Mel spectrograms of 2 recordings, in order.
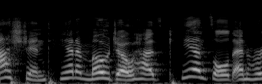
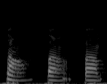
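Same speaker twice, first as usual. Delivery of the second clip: low, soft mouthed bass beat; quiet low vocal kick drum; imitated house beat; 5 semitones lower, 11 dB quieter than usual. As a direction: thump out a gentle house beat. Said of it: "This was more like".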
